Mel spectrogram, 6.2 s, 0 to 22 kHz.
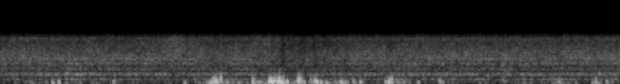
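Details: Young honey bees on orientation flights near their hive, 13 May 2013 at 14:04, warming after chilly rainy days; a continuous swarm-like hum, with a cluster of low rumbling wind bumps in the middle.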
